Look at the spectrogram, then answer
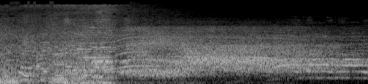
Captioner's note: cheers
